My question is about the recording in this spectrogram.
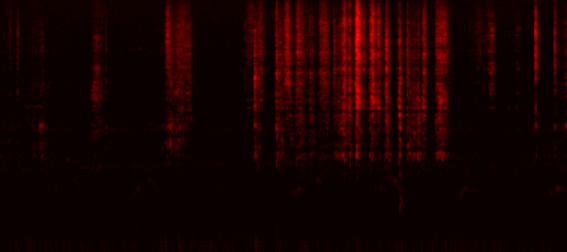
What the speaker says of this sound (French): je vais poncer tout ça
